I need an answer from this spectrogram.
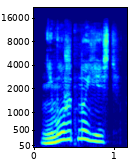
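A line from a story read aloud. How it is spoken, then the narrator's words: Bewildered confirmation. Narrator (Russian): растерянно подтвердил я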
